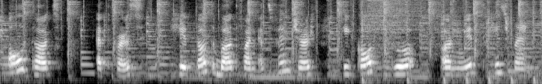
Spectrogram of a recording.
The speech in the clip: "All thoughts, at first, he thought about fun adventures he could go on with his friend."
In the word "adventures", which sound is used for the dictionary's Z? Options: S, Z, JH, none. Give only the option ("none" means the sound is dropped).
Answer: none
